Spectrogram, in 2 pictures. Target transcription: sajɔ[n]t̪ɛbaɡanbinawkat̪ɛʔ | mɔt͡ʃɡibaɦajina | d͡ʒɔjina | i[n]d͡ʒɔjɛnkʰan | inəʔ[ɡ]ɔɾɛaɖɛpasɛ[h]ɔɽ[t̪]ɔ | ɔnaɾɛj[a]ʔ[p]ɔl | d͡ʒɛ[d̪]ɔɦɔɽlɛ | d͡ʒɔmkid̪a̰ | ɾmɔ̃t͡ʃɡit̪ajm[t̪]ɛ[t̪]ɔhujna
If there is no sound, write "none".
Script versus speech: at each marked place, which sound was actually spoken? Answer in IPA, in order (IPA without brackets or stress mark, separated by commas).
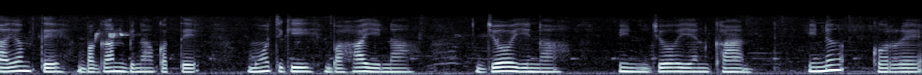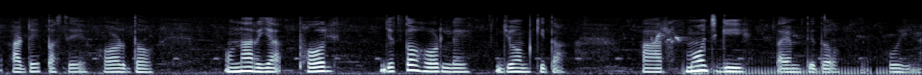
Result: m, n, k, h, d̪, a, pʰ, t̪, t̪, d̪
